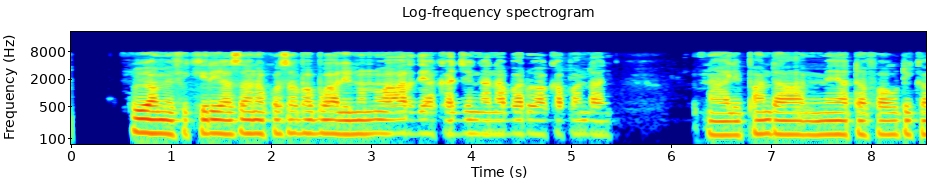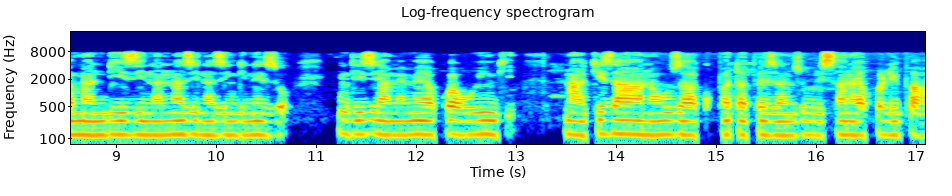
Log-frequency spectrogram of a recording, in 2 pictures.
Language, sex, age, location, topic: Swahili, female, 36-49, Wajir, agriculture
